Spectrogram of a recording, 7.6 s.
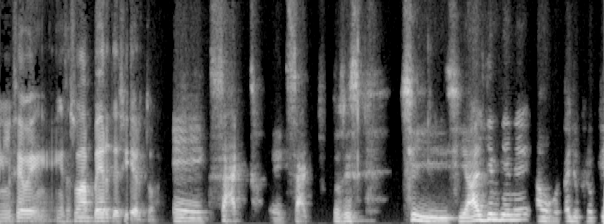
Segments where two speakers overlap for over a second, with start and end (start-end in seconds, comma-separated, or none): none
